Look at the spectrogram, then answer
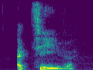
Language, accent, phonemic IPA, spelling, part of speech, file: French, Canada, /ak.tiv/, actives, adjective / verb, LL-Q150 (fra)-actives.wav
- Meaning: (adjective) feminine plural of actif; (verb) second-person singular present indicative/subjunctive of activer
